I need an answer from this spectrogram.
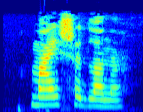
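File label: "майшӧдлана", Komi, female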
